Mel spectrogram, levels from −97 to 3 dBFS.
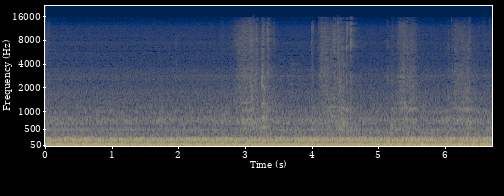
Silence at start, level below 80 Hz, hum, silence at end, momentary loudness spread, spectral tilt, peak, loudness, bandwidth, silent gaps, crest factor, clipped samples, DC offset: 0 s; -30 dBFS; none; 0 s; 1 LU; -7 dB/octave; -14 dBFS; -30 LUFS; 14 kHz; none; 14 dB; under 0.1%; under 0.1%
